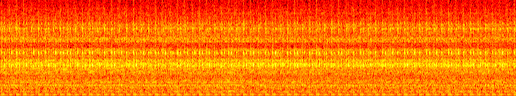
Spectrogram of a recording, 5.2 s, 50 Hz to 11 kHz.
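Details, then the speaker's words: Multipro VBC 300-1/125 OW air compressor on 180 V AC supply, filling toward 8 bar: steady rapid pump pulsing at even pace over constant motor hum; running smooth and stable. "Oke, stabil sekali ya, bisa dilihat pengisiannya dengan tegangan 180 volt."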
